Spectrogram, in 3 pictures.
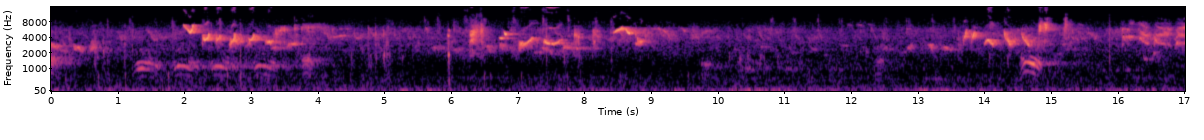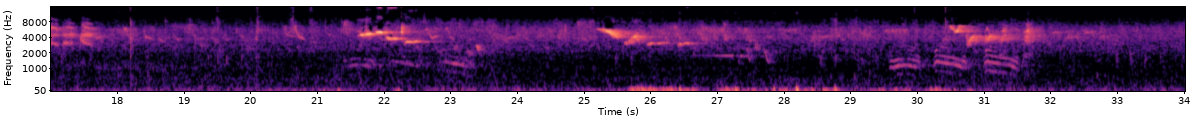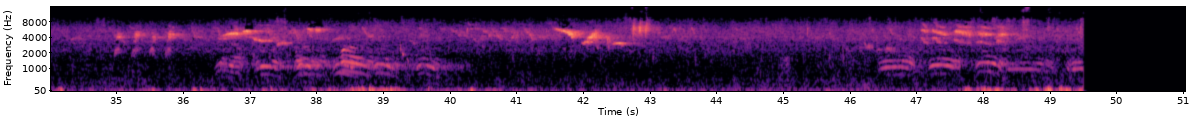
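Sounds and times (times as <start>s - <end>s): bird singing warbled phrases: 0.0s - 24.0s, 27.7s - 32.4s, 34.9s - 43.6s, 46.2s - 49.5s.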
